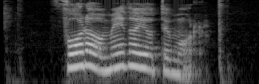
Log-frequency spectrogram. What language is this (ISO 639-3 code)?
glg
